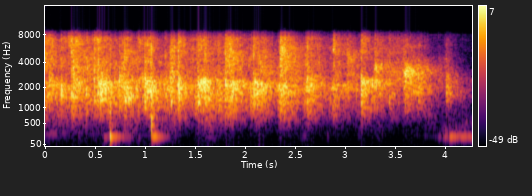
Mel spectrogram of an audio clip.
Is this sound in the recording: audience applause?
yes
